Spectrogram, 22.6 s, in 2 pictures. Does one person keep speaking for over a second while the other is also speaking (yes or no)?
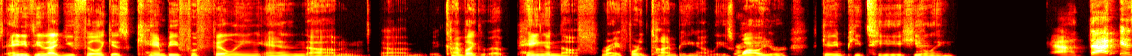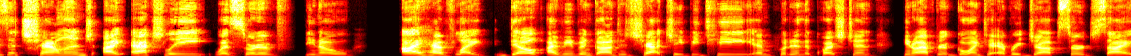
no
